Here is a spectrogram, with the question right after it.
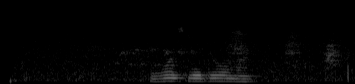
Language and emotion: Russian, sad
